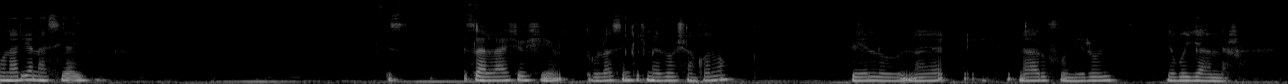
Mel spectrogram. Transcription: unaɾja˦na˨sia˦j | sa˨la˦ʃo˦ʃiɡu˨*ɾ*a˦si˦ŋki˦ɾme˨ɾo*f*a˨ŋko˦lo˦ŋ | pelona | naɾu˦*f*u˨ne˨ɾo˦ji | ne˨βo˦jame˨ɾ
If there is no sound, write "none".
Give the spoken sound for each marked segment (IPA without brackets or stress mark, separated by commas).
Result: l, ʃ, f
